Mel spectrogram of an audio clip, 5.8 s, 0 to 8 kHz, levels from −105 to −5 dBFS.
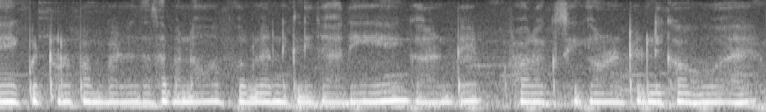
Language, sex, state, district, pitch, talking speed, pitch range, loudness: Hindi, female, Punjab, Kapurthala, 190 Hz, 95 wpm, 185-195 Hz, -16 LUFS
